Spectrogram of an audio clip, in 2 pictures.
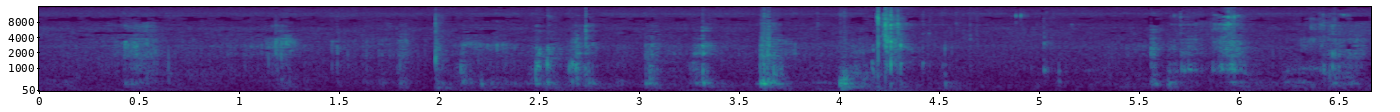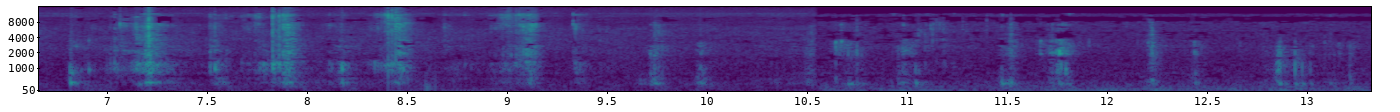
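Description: Close-miked chewing of crispy breaded chicken: irregular crunches and wet mouth clicks, loudest about four seconds in and lighter near the end.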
